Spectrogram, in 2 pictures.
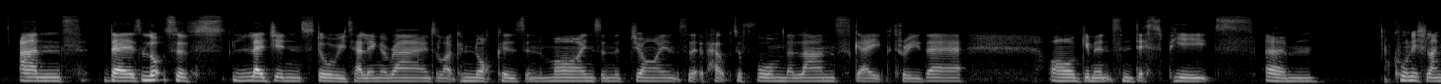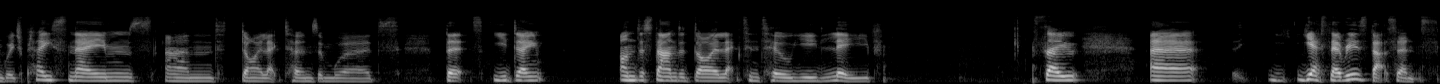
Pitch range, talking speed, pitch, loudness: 150-180 Hz, 110 wpm, 160 Hz, -26 LUFS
